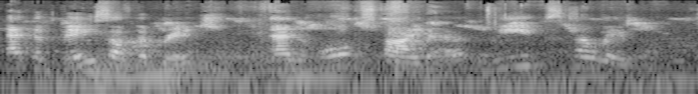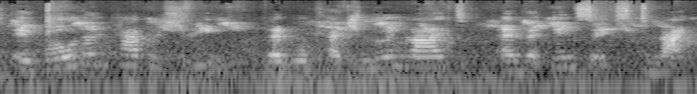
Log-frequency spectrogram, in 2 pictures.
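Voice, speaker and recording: A South African woman with a fairly high voice reads a storybook to children at a slow pace. She pauses to explain and to confirm their answers in an encouraging way. The microphone sits at some distance from her. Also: animated, pushed and bright, a little hiss or hum. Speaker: storyteller reading to young children. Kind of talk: read-aloud of a picture book with explanations to children.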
